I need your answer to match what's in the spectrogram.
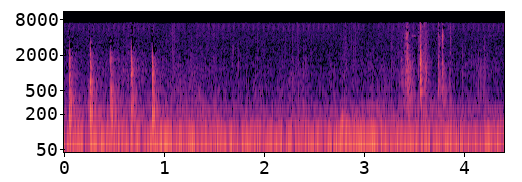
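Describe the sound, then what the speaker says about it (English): Someone knocks on the door of a hotel suite: a quick series of four sharp raps, a pause, then another short burst of three knocks, moderately close against a faint background hiss. "White knocked on the door of her suite the following evening"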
